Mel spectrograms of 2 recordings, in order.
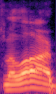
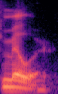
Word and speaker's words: Miller: where he said like it's actually it's Miller it's it's pronounced Miller you know and I'm like cool well if I ever happened to meet him I'll make sure to say Mr Miller and not hey Mr Mila how's it going I don't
